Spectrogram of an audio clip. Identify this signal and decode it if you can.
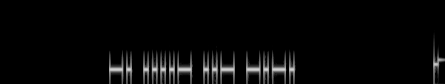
Morse code, heard as a keyed tone, about 28 wpm, 700 Hz. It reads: N4UC
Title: Call Signs - 28wpm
